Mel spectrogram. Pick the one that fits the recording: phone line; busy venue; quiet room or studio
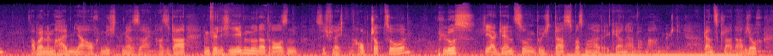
busy venue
